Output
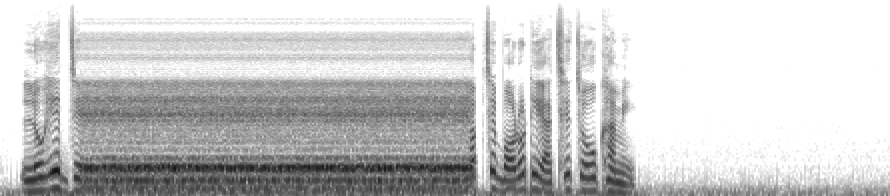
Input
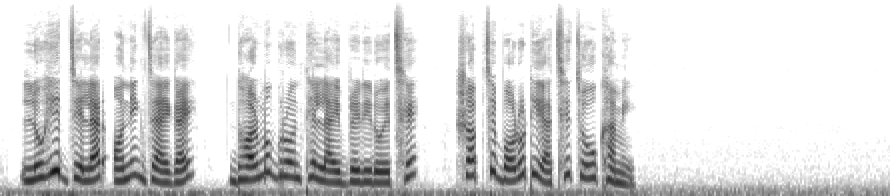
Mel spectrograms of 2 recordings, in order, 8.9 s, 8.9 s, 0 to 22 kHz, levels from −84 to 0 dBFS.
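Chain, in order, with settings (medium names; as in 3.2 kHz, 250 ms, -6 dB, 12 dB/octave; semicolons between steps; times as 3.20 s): octave divider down 2 oct, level -6 dB; spectral freeze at 0.81 s, 3.90 s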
